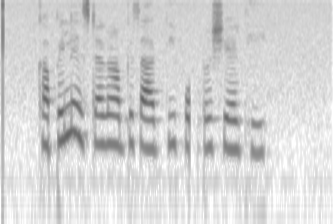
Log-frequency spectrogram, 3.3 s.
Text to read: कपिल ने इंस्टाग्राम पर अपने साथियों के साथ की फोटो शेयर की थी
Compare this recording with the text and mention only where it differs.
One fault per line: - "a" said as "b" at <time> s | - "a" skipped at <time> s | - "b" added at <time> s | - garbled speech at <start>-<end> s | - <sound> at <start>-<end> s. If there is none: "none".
- "पर अपने साथियों" skipped at 1.2 s
- dropout at 1.9-2.0 s
- "की" skipped at 2.4 s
